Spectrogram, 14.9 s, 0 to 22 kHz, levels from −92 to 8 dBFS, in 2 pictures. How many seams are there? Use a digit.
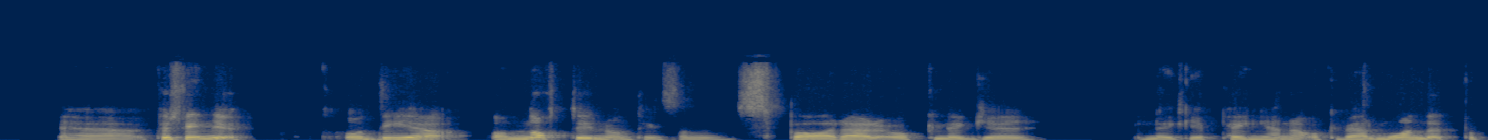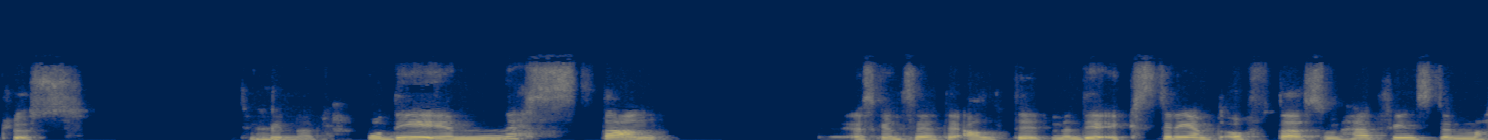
1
